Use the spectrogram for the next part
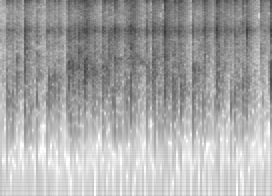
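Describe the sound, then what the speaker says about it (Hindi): Group of children clapping for a classmate at a village community outreach gathering, a steady patter of many small hands, fairly faint and continuous. "वेरी गुड, इनके लिए ताली बजाए।"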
